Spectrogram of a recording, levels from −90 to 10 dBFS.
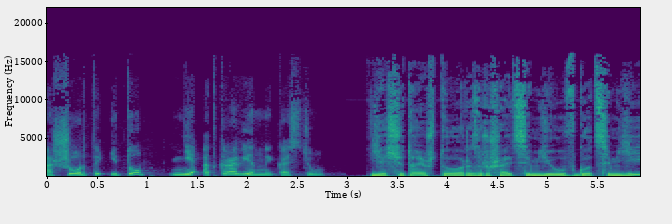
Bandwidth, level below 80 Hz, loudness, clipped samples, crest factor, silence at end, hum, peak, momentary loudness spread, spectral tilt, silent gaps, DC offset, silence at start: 16 kHz; -46 dBFS; -20 LUFS; under 0.1%; 12 dB; 0 s; none; -6 dBFS; 13 LU; -5.5 dB/octave; none; under 0.1%; 0 s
